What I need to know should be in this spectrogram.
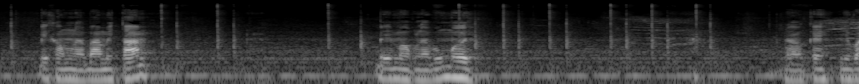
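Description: Small plastic buttons click under a finger, again and again.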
